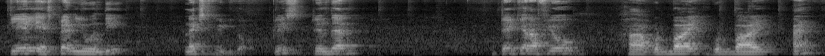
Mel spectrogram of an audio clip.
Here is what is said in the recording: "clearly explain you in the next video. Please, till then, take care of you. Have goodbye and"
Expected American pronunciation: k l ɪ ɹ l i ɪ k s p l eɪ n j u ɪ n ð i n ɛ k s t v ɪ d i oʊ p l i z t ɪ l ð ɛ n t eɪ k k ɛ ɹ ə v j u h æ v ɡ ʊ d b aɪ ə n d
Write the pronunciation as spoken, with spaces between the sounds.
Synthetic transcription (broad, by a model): k l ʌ ɹ l i ɪ k s p l eɪ n j u ɪ n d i n ɛ k s t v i d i oʊ p l i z t ɪ l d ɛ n t eɪ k k ɛ ɹ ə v j u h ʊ b ɡ ʊ d b aɪ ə n d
